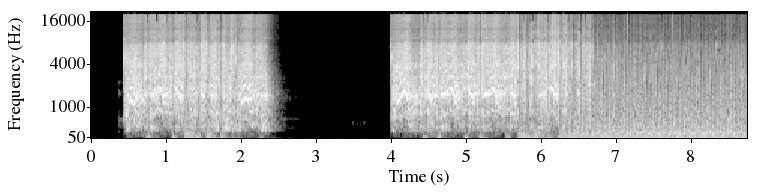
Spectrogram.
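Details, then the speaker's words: Yamaha Virago bobber with small gel battery, below freezing, after adding a TCI voltage stabilizer: engine catches and runs lumpy then steadies, a rough start because it was flooded from an earlier failed attempt. "do there we go a little bit of a rough start because it was flooded from not firing a minute ago but it did fire up it kicked right over"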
